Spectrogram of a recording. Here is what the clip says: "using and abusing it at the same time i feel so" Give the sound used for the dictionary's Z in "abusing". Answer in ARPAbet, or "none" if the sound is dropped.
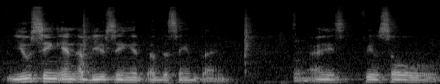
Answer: S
